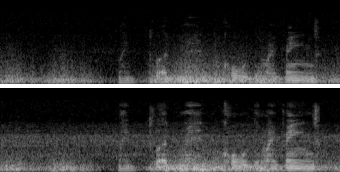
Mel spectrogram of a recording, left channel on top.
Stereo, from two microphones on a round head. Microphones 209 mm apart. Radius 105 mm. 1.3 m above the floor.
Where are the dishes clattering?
No dishes clattering in this recording.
